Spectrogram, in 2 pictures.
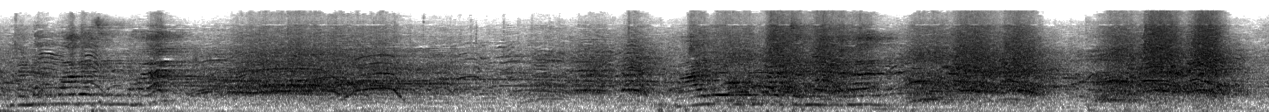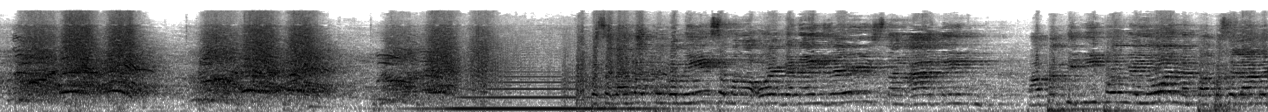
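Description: A large crowd cheers and sings along outdoors.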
